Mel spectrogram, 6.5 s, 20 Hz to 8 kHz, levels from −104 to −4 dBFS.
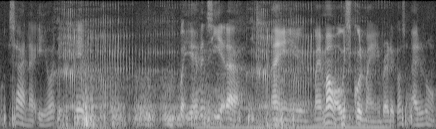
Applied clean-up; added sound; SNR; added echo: none; Musical instrument + Burping, eructation; 10 dB; none.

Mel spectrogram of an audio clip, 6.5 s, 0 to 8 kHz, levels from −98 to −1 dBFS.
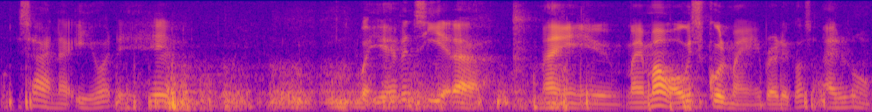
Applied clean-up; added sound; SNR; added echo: none; none; none; none.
